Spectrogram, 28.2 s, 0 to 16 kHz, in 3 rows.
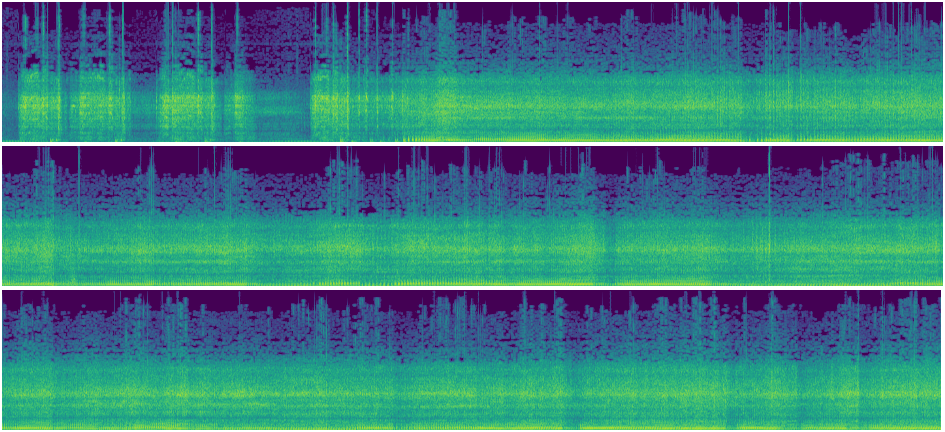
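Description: KTM 450 four-stroke single-cylinder motocross engine: a few seconds of short knocks and bursts with gaps, then from about four seconds in it runs continuously, revving up and down as the bike is ridden along the dirt track.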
